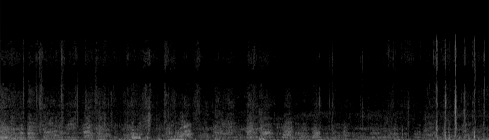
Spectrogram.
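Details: Pair of dogs wrestling playfully in the morning: rapid panting, snorts and scuffling bursts, occasional low thumps and a short whimper, with background hiss and a person speaking softly.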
